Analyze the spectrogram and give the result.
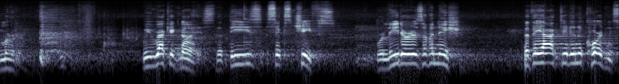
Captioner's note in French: voix de l'interprte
